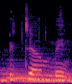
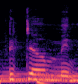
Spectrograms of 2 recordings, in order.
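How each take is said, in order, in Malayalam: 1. അവസാന syllable 'min' പോലെ കേൾക്കുന്നു. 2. അവസാന സിലബിൾ 'min' പോലെ കേൾക്കുന്നു.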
